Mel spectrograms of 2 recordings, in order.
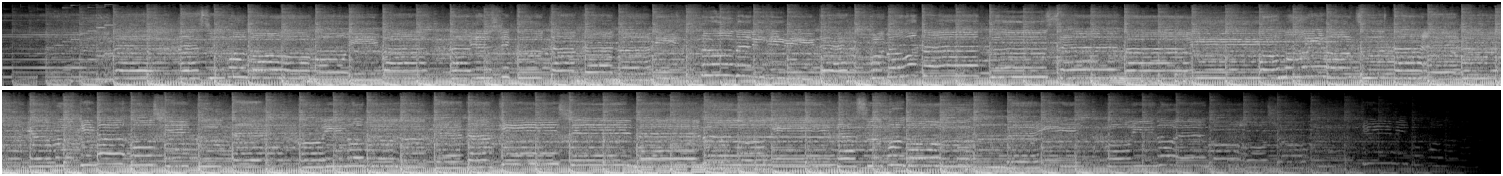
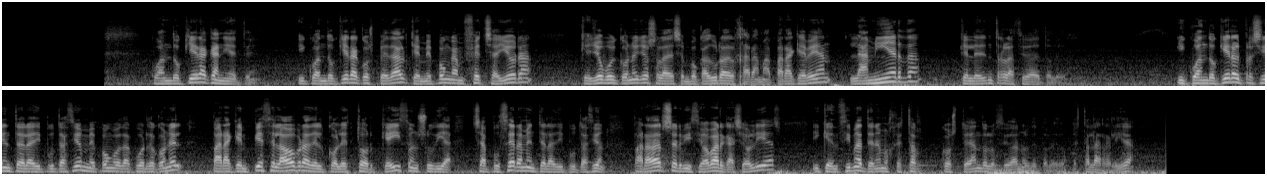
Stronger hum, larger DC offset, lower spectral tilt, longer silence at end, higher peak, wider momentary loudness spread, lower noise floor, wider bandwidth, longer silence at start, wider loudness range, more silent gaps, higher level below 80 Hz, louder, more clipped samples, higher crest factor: neither; neither; second, -3.5 dB/octave vs -5.5 dB/octave; first, 1.35 s vs 1 s; first, 0 dBFS vs -6 dBFS; second, 7 LU vs 12 LU; first, -60 dBFS vs -44 dBFS; first, over 20 kHz vs 15.5 kHz; second, 0 s vs 1 s; about the same, 5 LU vs 5 LU; neither; first, -18 dBFS vs -40 dBFS; first, -11 LUFS vs -25 LUFS; neither; second, 12 dB vs 20 dB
